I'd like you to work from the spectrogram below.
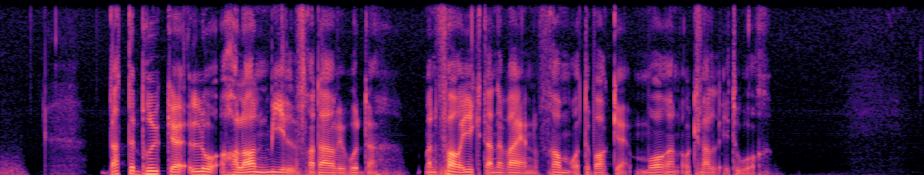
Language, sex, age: Norwegian, male, 25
